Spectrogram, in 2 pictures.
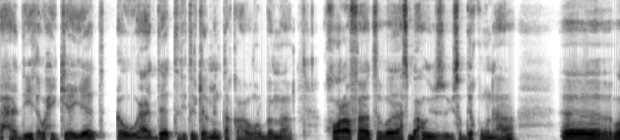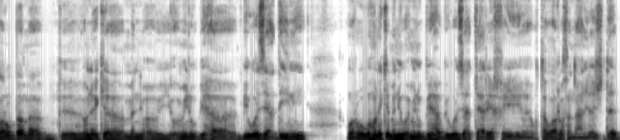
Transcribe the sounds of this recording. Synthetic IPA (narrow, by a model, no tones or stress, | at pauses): ʔaħa̰d̪iθʔə̰wħəkʰæjæt̪ʔəwʕa̰d̪æt̪lət̪əlkəlmənt̪ˤɑqɑ̰wɾˤʊ̰bːæmæ | xoɾˤɑfæt̪wəɑsˤbɑħujjosˤɑd̪ːəqunhæ | wəɾˤʊbːæmæhʊnækmənjʊ̰ʔmənubəɦæbəwæzəʕd̪ini | w̰ɾhʊnækæmənjʊʔmənubəhæbəwæzəʕt̪ːæɾixiwt̪ɑwɑɾˤʊθnʕanəlʔəʒd̪æd̪̚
